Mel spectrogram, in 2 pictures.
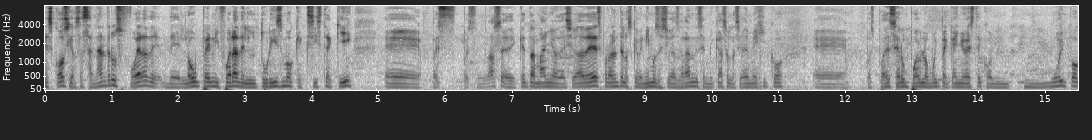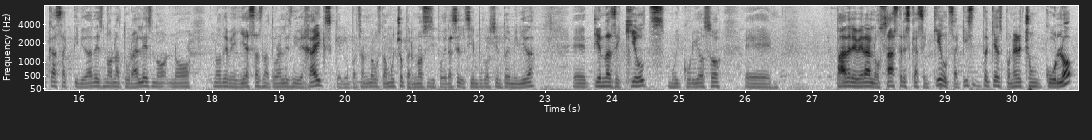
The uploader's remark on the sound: Live From The OPEN 150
